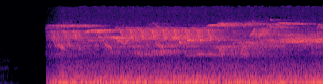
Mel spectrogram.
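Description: A dense chorus of birds chirping and singing together in the morning, bright overlapping calls continuing steadily over a low background hum, with no voices.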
